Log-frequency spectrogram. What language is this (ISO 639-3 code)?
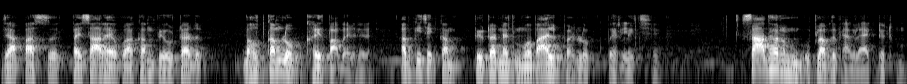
mai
